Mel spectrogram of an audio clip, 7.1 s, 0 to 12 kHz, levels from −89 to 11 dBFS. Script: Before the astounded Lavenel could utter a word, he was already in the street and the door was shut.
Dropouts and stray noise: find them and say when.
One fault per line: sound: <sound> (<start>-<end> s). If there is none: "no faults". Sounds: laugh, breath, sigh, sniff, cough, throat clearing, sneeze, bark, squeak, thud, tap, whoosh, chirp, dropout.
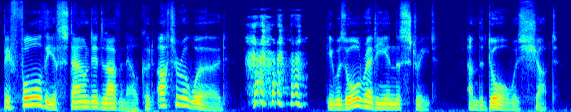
sound: laugh (3.0-3.9 s)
